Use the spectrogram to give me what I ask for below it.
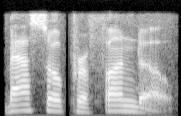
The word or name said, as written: basso profundo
